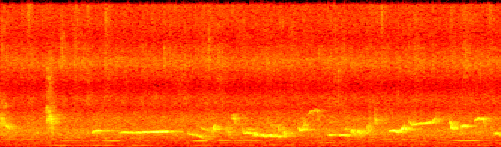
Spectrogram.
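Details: White-rumped shama song meant to get other birds singing, with drawn-out whistles followed by fast, tumbling slurred notes and twitters, while softer steady tones run underneath.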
